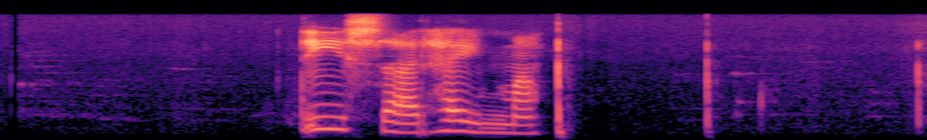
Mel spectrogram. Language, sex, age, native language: Icelandic, female, 8, Icelandic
